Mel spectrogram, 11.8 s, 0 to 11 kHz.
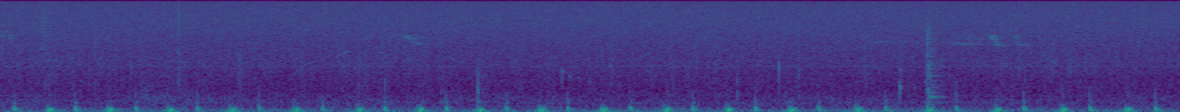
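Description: Steady, soft low thumps at about 100 beats a minute under a faint hum: a regular heartbeat.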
